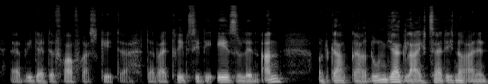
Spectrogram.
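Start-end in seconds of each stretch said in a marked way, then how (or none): none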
